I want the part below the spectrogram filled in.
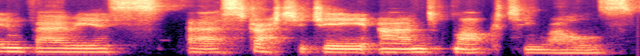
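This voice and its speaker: A woman with an English accent speaks at a fairly slow pace. Her pitch is fairly low, and her intonation fairly even. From England. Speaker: recruitment and marketing specialist. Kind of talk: panel presentation.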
